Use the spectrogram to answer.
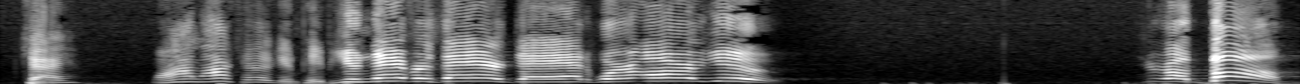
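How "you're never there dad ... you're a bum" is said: loud, high outburst at an absent dad; acted angry accusation. Child confronting a dad who is never around, angry shout. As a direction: hurl it out as a hurt accusation.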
